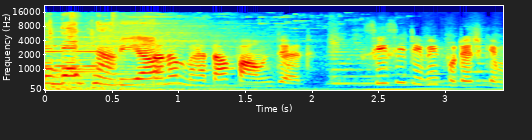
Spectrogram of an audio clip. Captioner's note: News on TV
